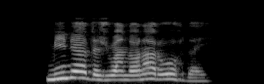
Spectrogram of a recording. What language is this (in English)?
Pashto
